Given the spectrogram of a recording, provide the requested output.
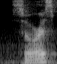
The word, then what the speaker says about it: Sora: how how Mooney would say her name with a soft s and a gently rolled R she felt sad about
